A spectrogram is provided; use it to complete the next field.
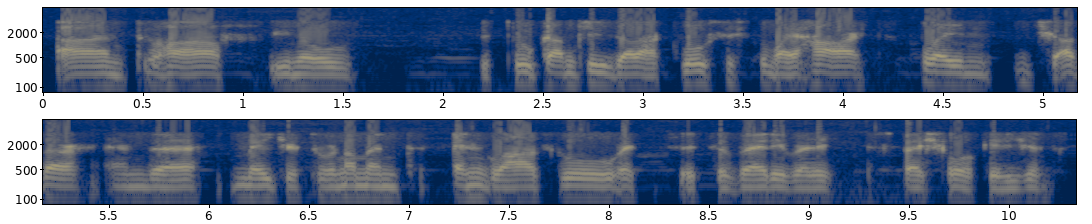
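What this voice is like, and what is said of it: Slight accent coming through. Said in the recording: “there's a little bit of the accent starting to come through”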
